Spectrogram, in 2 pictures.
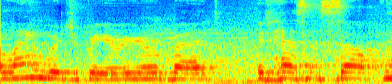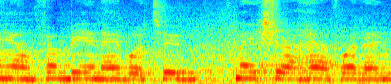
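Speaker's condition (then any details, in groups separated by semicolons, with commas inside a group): ALS; bulbar onset, mouth and speech; diagnosed six weeks ago, very early, riluzole, stem cell IV; very difficult swallowing and chewing, less choking, less slurring recently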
